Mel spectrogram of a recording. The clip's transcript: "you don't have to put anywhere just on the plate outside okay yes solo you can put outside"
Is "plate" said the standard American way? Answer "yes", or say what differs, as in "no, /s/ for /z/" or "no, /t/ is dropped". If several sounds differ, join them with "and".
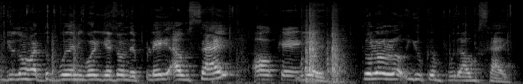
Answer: no, /t/ is dropped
